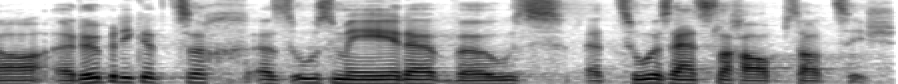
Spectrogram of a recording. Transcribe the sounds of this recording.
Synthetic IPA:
ɑːɛɾʏbɾɪɡətsɪχəsusmeːɾəvœwsət͡suəzɛt͡sləχəɑpsɑt͡sɪ̰ʃ

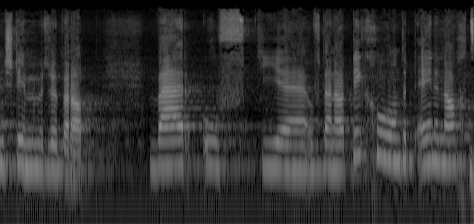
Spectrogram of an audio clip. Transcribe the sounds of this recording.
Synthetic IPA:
nʃtɪmːəmədɾʏbəɾʔɑp̚ | væːɾʊfd̥iʊfd̥ɛnɑrtikχl̩hʊndəɾtɛɪnənɑχt͡s

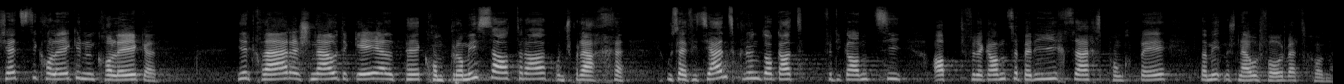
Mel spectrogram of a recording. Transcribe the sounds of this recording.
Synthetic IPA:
ʃɛt͡std̥ikʰoleːɡɪnənʊntkʰɔleːɡə | miɛɾkʰlæːɾəʃnældəɡ̥eːɛlpʰeːkʰɔmprɔmɪsɑːt̪rɑːɡʊntʃpræχə | usɛfit͡sjɛnt͡sɡ̥ɾʏndoɡɑt̪ | fʏɾdiɡɑnt͡si | ʔɑptfʏɾdɛɡɑnt͡səbɛɾiːχsæχspʰʊŋkt̚b̥eː | d̥ɑmɪtməɾʃnæwəɾfɔɾʋæɾt͡sχœmə

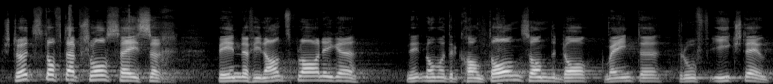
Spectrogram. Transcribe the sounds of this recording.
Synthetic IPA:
kʃtøt͡stʊfd̥ɛpʃlʊshɛɪsɪχ | b̥ɪɪnːəfinɑnt͡splɑːnɪɡə | nɪtnʊmədəɾkʰɑntoːnsɔnd̪əndɔːkmɛɪndəd̥ɾuːfiːkʃtɛlt̚

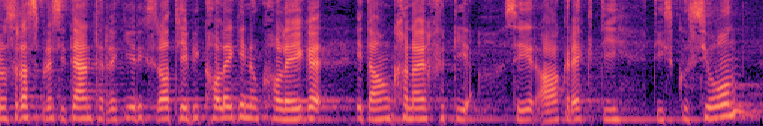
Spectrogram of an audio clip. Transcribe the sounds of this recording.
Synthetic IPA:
ɾoːsɾɑːtt͡sprɛsidæntɛrːɛɡiəɾɪksrɑːtliːbikʰɔleːɡɪnəʊnkʰɔleːɡə | ɪd̥ɑŋkʰχənœʏχfyːɾd̥iː | seːɾʔɑːkrɛktid̥iskʰusjoːn

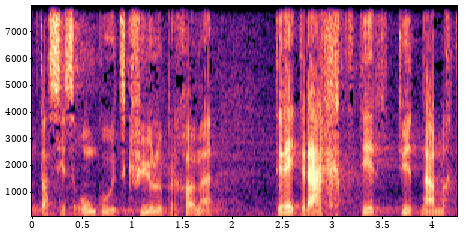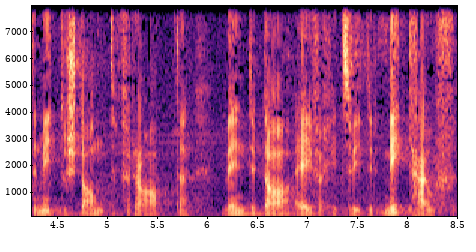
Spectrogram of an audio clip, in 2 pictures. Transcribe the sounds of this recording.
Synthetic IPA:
d̥ɑsːiəsʊnɡuətskfyːəløb̥əɾχœmə | d̥ɪːɾhɛtɾæχtd̥ɪːɾtyətnæmləχd̥əɾmɪt̪l̩ʃtɑntfərːɑ̰ːt̪ə | ʋɛnd̪ɪɾd̥ɑːʔɛɪfɑχjɪt͡sʋɪd̥̪əɾmɪthælfət

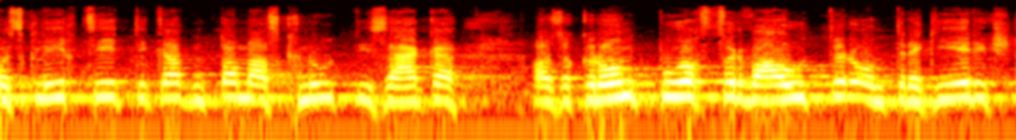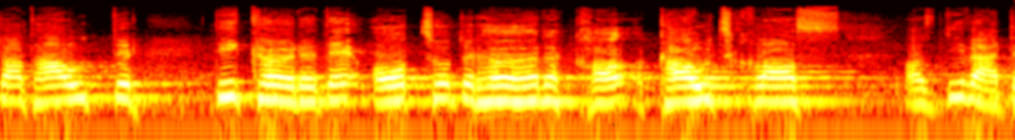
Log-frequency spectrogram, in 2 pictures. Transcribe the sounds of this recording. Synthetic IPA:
əsɡ̥liːχt͡sit̪ɪk̚ɡɑt̪nt̪ʰːomɑsknut̪isæːɡə | ɑlsoɡ̥ɾʊnt̚puəχfəɾʋɑltəɾʊntːɾɛɡiəɾiksʃtɑt̪hɑwtəɾ | d̥iːkʰhøːɾəd̪ɛʔot͡sʊd̪əɾɦøːχəɾəkʰɑwt͡skʰlɑs | ɑlsod̥̪iːʋæːɾdə

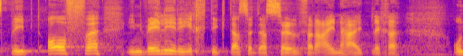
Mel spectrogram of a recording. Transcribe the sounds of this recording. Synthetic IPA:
sb̥liːptɔfəɪnvɛliɾɪχtɪɡd̥ɑsɛdassœlfəɾa̰ɪnha̰ɪtlɪχə̰ | ʔʊn

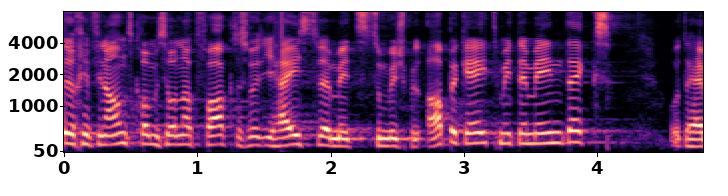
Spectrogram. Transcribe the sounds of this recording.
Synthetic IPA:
χifinɑnt͡skʰɔmisjoːnɑkfʁɑːk̚td̥ɑsʋøːɐdiɦæɪsəʋɛnməjɛt͡st͡sʊmbiːʃpiːlʔɑb̥əɡ̥eɪtmɪt̚d̥ɛmɪndɛks | o̰ːdəhɛ

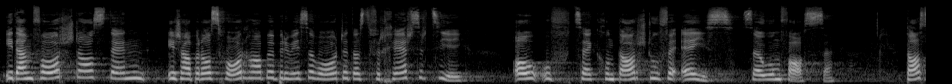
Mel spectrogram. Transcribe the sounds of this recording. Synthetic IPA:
ɪdæmfoːɾʃtoːsd̥ɛnɪʃɑbəɾosfɔːɾɦɑːbəbəɾvɪzəvɔːɾdədɑstfəɾχeːɾsɛʁt͡siɪɡ | ʔɔʊʔufsɛkʰɔndɑːrʃtuːfəʔɛɪssœwʊmfɑsə | d̥ɑːs

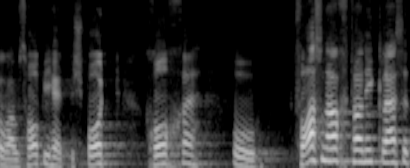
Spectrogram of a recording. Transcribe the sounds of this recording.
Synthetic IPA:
ɑwshɔb̥iɦɛt̪̚d̥̪əʃpɔrt | χɔχːə | ʊ | fɑsnɑχt̪hɑnɪklæsə

